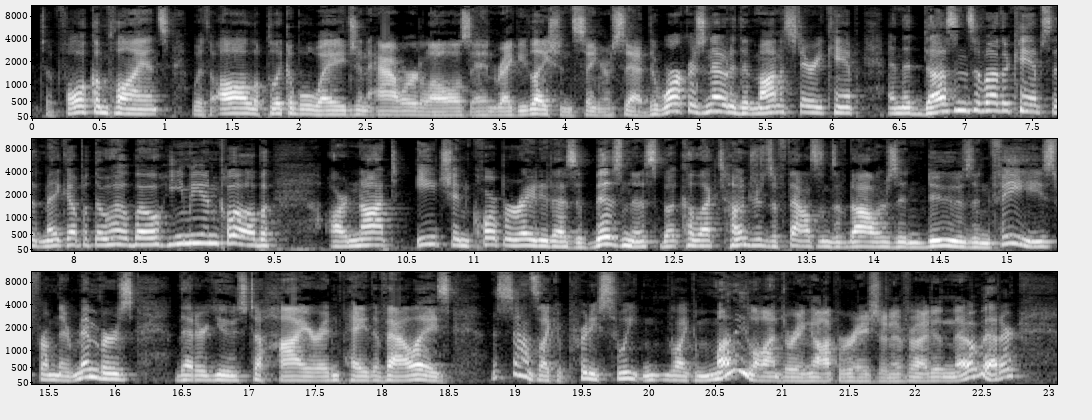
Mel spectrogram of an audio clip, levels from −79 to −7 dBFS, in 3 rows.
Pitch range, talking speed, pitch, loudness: 125-175 Hz, 205 wpm, 150 Hz, -16 LUFS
